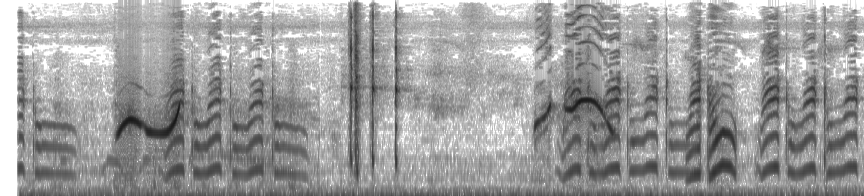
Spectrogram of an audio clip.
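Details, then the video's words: Alexandrine parakeet giving rich, ringing whistled notes, some rising and looping, mixed with speech-like syllables and a few sharp clicks in a short pause. "alexandrine parrot sounds"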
